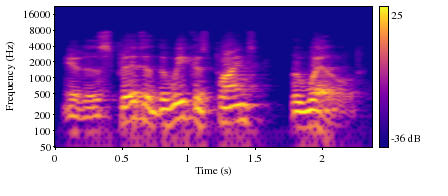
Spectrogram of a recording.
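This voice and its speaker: Lively-pitched British 1940s training film narrator, male. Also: moderate pace. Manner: formal, precise, instructive.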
